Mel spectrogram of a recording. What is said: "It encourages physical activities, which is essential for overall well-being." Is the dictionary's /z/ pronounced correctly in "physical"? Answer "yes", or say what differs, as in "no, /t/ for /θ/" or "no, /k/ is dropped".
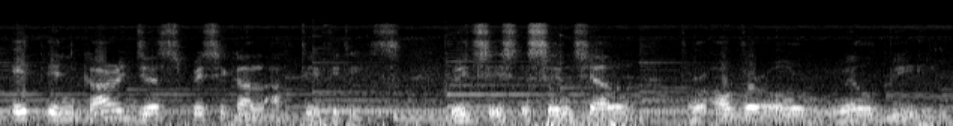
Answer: no, /s/ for /z/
